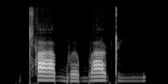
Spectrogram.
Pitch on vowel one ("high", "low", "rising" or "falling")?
high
